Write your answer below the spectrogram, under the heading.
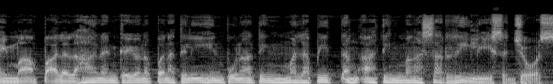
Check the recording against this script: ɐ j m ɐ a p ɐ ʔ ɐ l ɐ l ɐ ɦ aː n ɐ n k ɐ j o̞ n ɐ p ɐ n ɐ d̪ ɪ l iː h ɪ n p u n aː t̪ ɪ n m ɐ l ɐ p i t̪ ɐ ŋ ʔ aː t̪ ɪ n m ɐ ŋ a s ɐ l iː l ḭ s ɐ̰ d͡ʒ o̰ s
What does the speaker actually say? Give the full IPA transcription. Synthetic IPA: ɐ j m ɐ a p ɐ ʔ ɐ l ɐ l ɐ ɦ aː n ɐ n k ɐ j o̞ n ɐ p ɐ n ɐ t̪ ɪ l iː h ɪ n p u n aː t̪ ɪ ŋ m ɐ l ɐ p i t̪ ɐ ŋ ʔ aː t̪ ɪ ŋ m ɐ ŋ a s ɐ ɾ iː l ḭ s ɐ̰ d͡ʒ o̰ s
